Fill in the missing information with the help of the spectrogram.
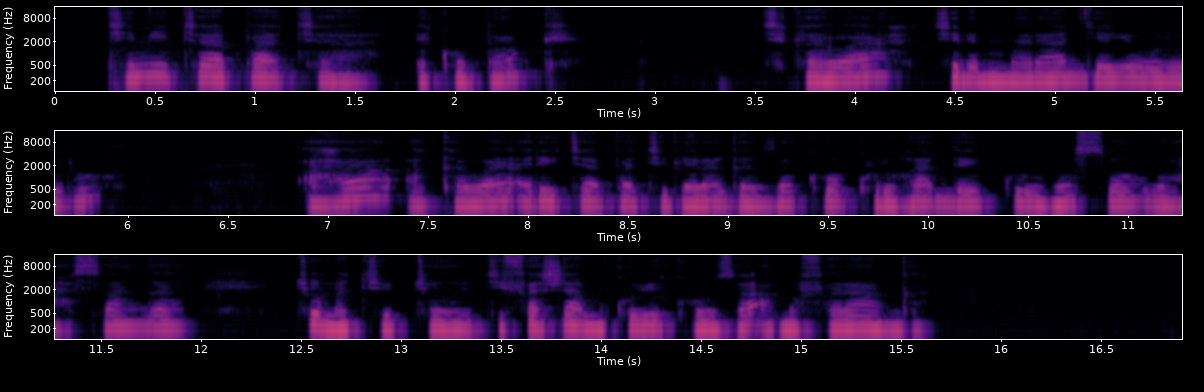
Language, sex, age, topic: Kinyarwanda, female, 18-24, government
